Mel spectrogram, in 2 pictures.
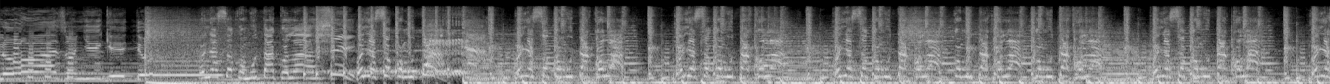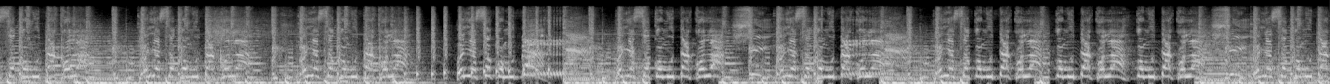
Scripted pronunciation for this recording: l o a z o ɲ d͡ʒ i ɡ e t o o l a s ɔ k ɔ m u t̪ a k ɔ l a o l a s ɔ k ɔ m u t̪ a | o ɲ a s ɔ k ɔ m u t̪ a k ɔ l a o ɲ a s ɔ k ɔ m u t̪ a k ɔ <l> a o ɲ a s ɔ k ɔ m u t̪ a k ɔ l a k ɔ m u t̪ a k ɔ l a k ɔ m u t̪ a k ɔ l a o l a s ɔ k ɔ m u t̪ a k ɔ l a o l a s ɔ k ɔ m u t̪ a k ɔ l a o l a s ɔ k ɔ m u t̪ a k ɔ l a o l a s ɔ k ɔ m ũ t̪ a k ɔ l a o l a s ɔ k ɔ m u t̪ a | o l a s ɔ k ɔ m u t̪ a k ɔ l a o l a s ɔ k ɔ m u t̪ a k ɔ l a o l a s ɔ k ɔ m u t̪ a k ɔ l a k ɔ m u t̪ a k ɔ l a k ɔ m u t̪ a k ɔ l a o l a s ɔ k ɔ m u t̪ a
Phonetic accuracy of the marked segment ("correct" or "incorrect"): correct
